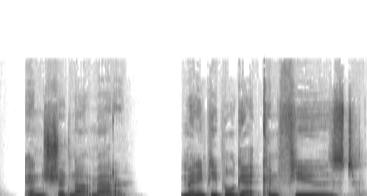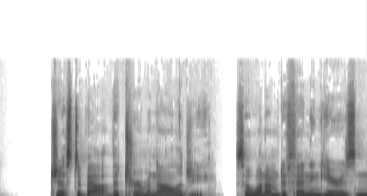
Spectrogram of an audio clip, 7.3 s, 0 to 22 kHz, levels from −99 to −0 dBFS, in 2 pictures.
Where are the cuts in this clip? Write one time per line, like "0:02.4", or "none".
0:05.9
